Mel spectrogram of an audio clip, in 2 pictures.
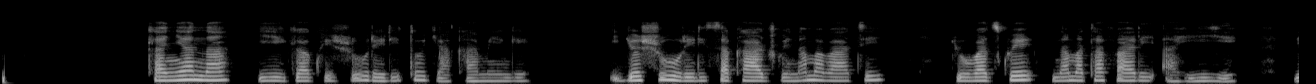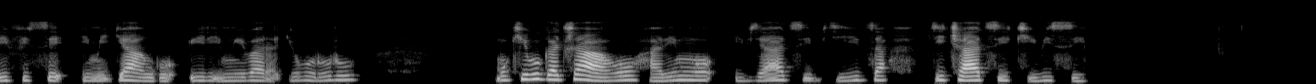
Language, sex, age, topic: Rundi, female, 36-49, education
